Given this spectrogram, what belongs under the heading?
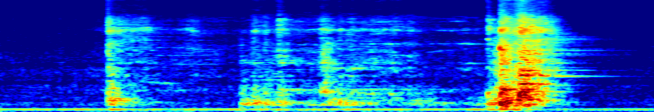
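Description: A metal lid comes off a cooking pot of mung bean curry, with a few clanks and a final louder metallic clatter against a low steady hum, close by and without talk.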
